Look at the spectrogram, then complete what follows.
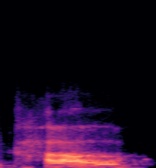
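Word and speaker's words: קהל: Primeiro, o termo hebraico kahal, fala comigo, kahal, a pronúncia kahal.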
